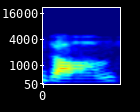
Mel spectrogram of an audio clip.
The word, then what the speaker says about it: Dahms: or your company so my name is Doms and that's spelled d a h em is and Mary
